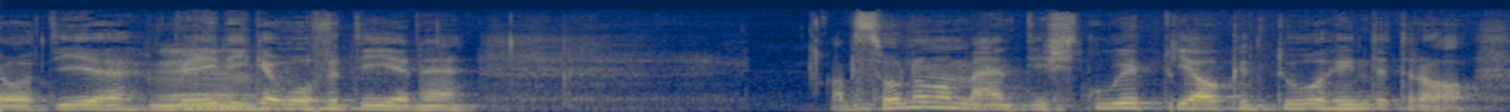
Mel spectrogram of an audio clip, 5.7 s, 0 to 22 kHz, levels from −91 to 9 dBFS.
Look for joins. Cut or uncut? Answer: cut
